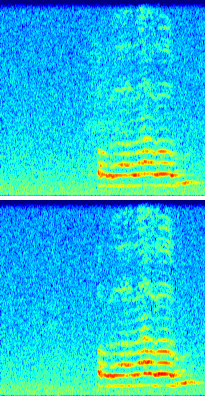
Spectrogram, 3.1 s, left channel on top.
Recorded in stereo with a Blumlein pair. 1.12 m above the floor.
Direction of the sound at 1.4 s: 5° left.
